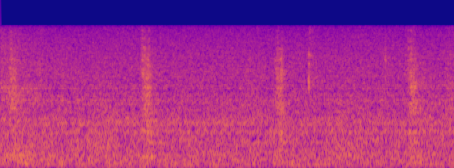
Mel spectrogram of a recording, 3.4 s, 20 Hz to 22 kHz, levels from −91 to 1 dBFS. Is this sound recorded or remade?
remade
